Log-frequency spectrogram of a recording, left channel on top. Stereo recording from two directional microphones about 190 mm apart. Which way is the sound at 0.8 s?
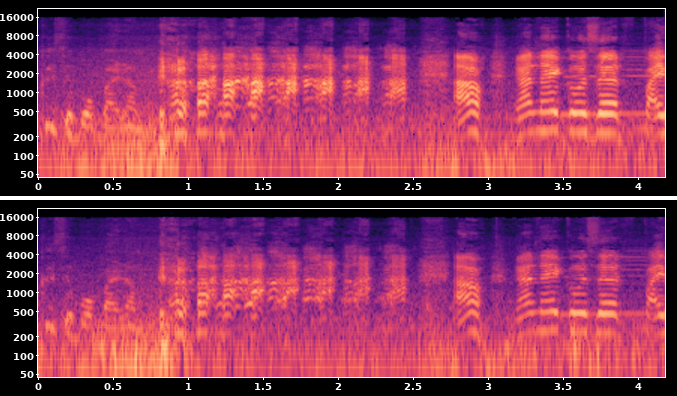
25° right (ahead or behind).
